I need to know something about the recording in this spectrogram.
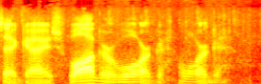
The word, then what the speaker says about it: warg: Wog or warg? Warg. How do you pronounce it, Doctor? I pronounce it warg, but okay. If I were, say, from the UK, I might say wog.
